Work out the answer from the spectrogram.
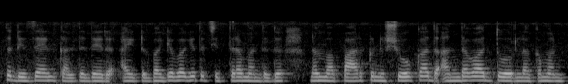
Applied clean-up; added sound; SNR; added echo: neural mask model Resemble Enhance denoiser.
